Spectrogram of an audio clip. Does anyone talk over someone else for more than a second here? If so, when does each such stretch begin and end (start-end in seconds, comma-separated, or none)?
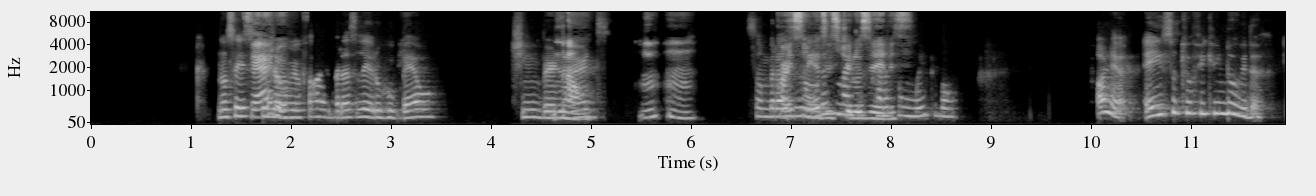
6.8-8.3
